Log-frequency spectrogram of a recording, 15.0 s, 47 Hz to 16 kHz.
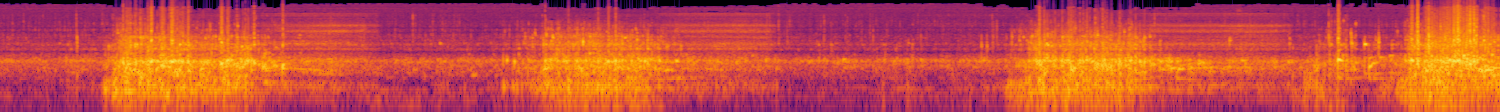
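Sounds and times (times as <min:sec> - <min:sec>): gurgling exhaled bubbles: 0:00.9 - 0:03.0, 0:04.4 - 0:07.0, 0:08.8 - 0:15.0
regulator breathing underwater: 0:02.5 - 0:04.0, 0:06.4 - 0:08.0, 0:11.2 - 0:13.3.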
